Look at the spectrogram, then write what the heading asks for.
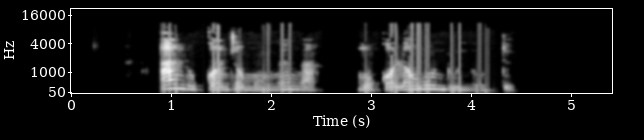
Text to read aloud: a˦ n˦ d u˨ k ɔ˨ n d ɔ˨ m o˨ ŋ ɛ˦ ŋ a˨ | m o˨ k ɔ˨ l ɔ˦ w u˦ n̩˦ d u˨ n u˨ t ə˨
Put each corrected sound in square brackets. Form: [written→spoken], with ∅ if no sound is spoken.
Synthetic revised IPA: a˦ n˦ d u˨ k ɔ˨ n [d→d͡ʒ] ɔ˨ m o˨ ŋ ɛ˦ ŋ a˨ | m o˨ k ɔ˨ l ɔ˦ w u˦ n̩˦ d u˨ n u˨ t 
